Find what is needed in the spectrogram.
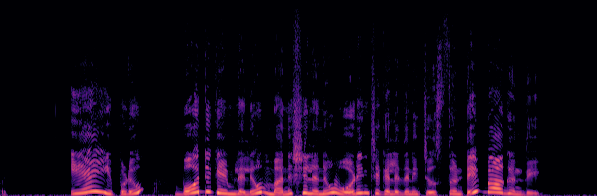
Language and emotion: Telugu, happy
